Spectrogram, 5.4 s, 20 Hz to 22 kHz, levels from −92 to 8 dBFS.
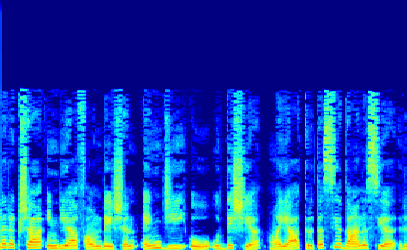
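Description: Throughout the speech, nothing is present above 14.2 kHz, and the remaining treble sounds grainy and hissy, with roughened tones and blurred attacks. The likely cause is Vorbis compression near 34 kbps. Coarse treble quantisation turns detail into noise, whereas a plain low-pass would only dull the top.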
